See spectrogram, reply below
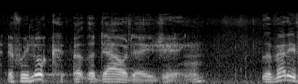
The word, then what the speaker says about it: Tao Te Ching: Well, we get the name from primarily, and the information or understanding of it primarily from a book called the Tao Te Ching, T-A-O-T-E-C-H-I-N-G, pronounced Tao Te Ching.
